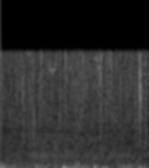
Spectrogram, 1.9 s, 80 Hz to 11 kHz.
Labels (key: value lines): label: biophony, dolphin
recorder: SoundTrap 500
